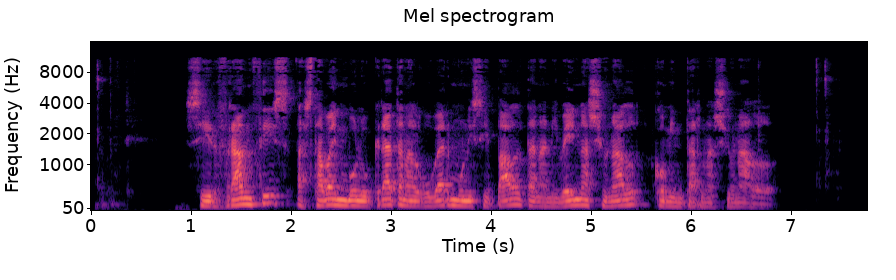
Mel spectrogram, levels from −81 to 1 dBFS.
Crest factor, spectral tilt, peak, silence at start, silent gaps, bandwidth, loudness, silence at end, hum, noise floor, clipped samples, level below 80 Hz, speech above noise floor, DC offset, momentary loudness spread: 22 dB; -4.5 dB/octave; -6 dBFS; 0.05 s; none; 11.5 kHz; -27 LUFS; 0.4 s; none; -68 dBFS; under 0.1%; -56 dBFS; 40 dB; under 0.1%; 13 LU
